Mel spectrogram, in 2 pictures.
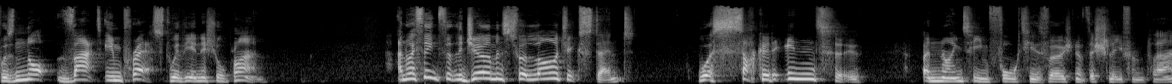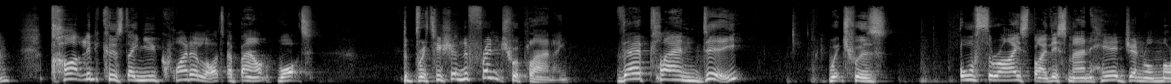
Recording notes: a lecture he delivered at our World War Two day in Bristol’s M Shed last month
